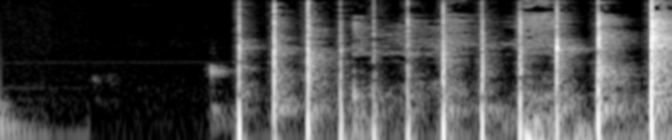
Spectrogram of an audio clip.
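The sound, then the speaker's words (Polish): A short burst of hand clapping, about a dozen sharp, crisp claps in a quick, slightly uneven rhythm that grows busier toward the end, with no voices. “Dobra, oklaski też mogą być.”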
